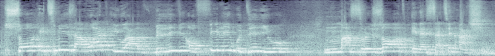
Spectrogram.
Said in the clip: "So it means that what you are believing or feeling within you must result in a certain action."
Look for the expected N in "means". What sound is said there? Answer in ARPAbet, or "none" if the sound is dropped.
N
